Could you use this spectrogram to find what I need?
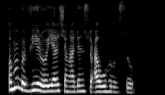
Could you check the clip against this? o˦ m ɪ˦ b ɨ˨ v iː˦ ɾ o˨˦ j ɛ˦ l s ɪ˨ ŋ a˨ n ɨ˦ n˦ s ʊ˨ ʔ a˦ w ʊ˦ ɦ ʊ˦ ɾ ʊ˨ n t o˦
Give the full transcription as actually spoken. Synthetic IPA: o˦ m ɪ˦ b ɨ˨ v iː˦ ɾ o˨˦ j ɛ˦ l ʃ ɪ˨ ŋ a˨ d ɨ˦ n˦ s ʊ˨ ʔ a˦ w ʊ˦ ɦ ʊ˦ ɾ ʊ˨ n s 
